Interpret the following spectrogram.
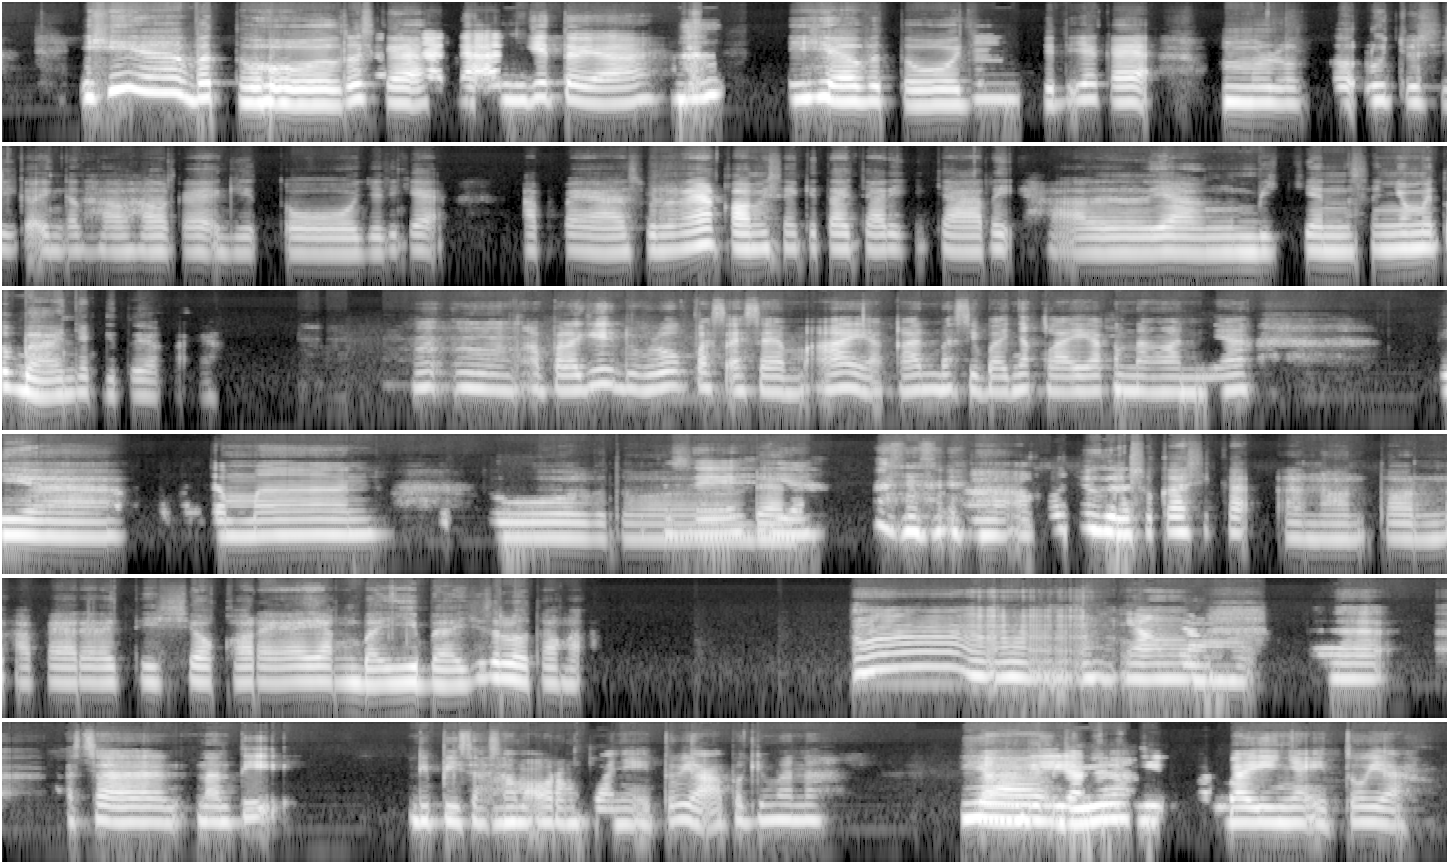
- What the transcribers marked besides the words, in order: laughing while speaking: "Iya, betul"; distorted speech; chuckle; static; chuckle; in English: "reality show"; other background noise
- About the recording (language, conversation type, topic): Indonesian, unstructured, Apa hal sederhana yang selalu membuatmu tersenyum?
